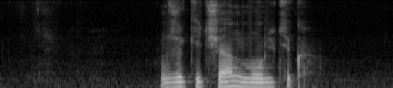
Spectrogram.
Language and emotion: Russian, neutral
